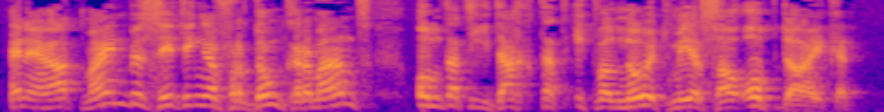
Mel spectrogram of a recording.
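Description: Radio drama accused man: indignant, rough-edged, high, swinging emphatically in pitch. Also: expressive, a little fast. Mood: indignant, defiant. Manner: emphatic, protesting. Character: indignant, defiant male murder suspect. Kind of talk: radio play acting.

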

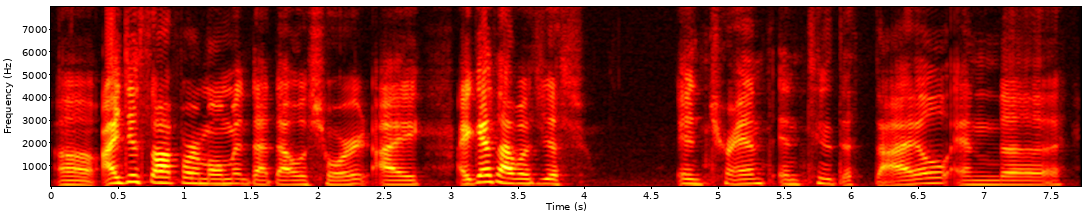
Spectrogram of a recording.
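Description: Slow, relaxed young woman reacting. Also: medium pitch, clean tone. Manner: relaxed, hesitant, many fillers. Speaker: reaction video creator. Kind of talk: casual reaction chat. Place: small bedroom streaming setup.

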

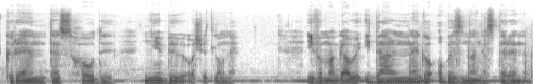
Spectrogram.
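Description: A man narrating a dark fantasy thriller audiobook in a measured, deliberate storytelling manner. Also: sits low, noisy background. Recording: strong ambient sound behind the voice.

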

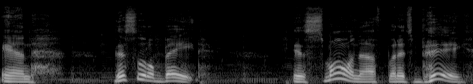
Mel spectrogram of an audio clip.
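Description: A middle-aged man hosting a fishing show, explaining tackle in a folksy way from a bass boat on an open lake. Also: takes it slowly, faint music behind. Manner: folksy, excited when landing fish. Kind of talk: outdoor fishing instruction.

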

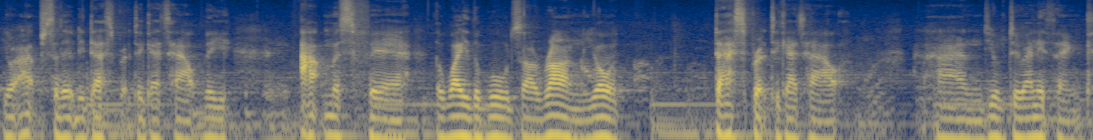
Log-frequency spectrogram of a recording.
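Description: A man's voice: deep voice, little pitch movement, measured pace, music in the background. A man in an unscripted interview, speaking with repetitive, hesitant phrasing. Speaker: interviewee, former patient.

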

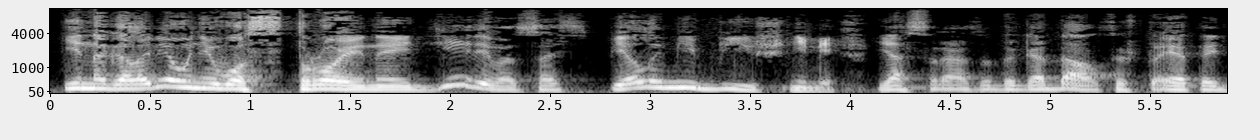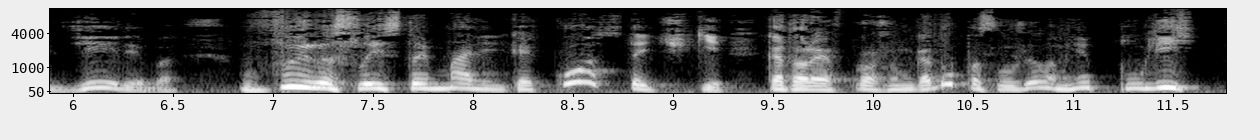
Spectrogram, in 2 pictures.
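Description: A genial aristocratic raconteur in a radio play. His voice is mellow and husky, swinging in pitch as he spins tall tales with unflappable, mock-earnest relish. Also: animated, normal speed, hardly any pauses, heavily acted. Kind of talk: Russian audio play acting, storytelling.

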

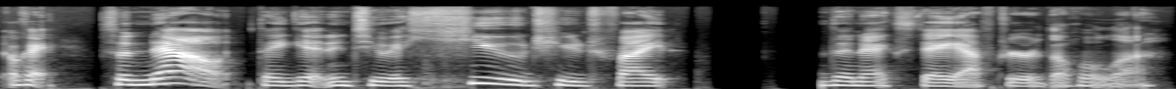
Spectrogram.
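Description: A woman's voice: lowish voice, measured pace, a bit bright. A woman co-hosting a podcast, casually recapping a book in an informal, amused way. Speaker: podcast co-host.

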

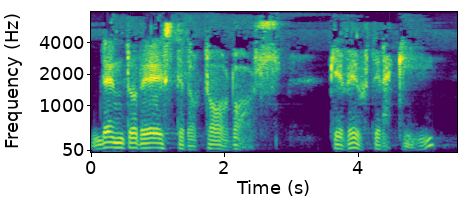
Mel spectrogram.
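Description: An actor playing a gloating, menacing centuries-old vampire posing as a doctor, in old radio horror style. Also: male voice, deep voice, lively intonation, a little hiss or hum, exaggerated voice. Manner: menacing, gloating, slow and theatrical, with sinister laughter. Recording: dull old radio recording, long reverb.

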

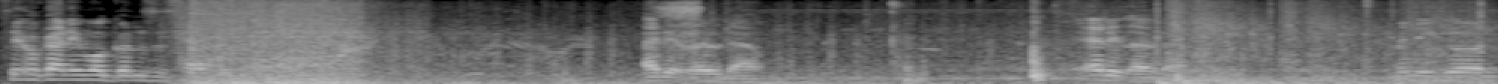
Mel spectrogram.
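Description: A young man giving casual, excitable, rambling and self-deprecating commentary while playing a video game. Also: on the high side, normal speed, long pauses. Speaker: gaming video host. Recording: noisy game audio behind the voice.

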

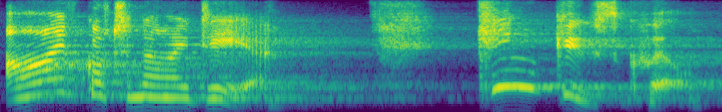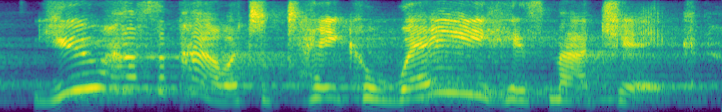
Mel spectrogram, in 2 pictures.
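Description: Woman as bright, high-voiced good fairy. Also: sing-song, slow, heavily acted. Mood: cheery, helpful. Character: kindly, bustling, bright female good fairy. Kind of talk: radio pantomime acting. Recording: echoey reverberant hall.

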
